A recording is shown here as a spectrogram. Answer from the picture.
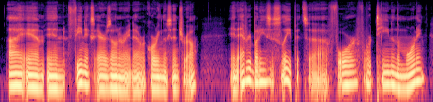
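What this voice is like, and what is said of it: Soft whispered speech. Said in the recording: “You're probably wondering why it sounds like I might be whispering a little bit. It's because I am, just a little bit.”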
